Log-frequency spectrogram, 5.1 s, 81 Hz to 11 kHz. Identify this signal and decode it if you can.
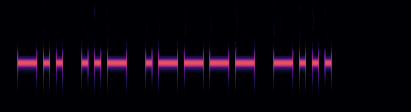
Morse code, heard as a keyed tone, about 15 wpm, 700 Hz. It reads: DU1B
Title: DXCC-100 Call Signs - 4 Characters - Repeated 3x - 15wpm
